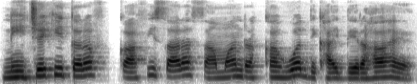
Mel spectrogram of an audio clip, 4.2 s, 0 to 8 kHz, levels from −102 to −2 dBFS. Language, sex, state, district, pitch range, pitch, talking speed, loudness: Hindi, male, Uttar Pradesh, Lalitpur, 160-205 Hz, 170 Hz, 170 wpm, -15 LUFS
